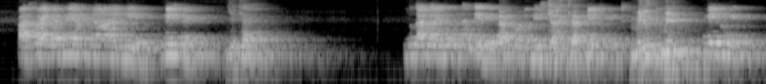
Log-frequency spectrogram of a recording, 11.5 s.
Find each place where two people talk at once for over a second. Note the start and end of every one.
none

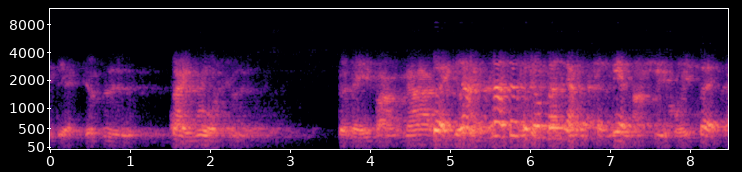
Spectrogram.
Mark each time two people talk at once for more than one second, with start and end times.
4.8-7.4

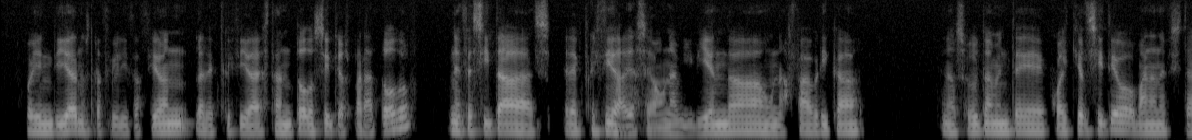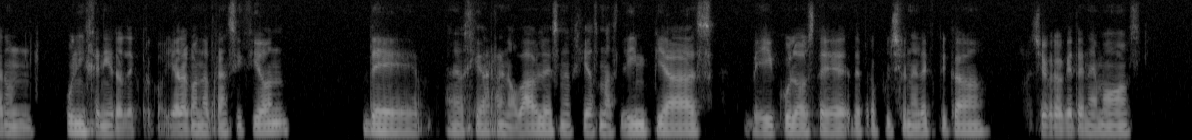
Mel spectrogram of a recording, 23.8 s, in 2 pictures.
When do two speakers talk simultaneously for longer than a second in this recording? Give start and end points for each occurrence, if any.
none

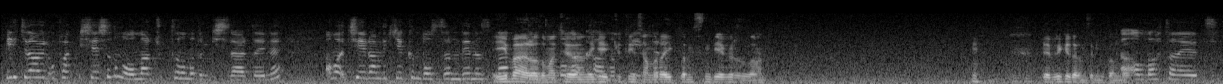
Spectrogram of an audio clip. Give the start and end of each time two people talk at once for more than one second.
4.9-6.7

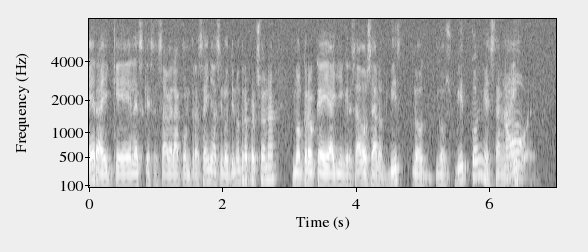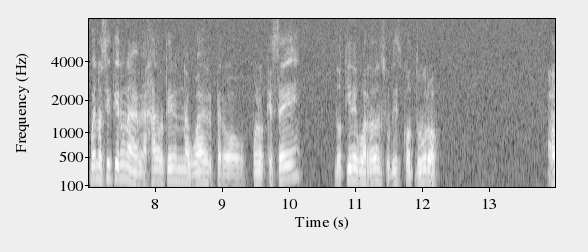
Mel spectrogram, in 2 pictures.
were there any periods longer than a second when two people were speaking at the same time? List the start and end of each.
none

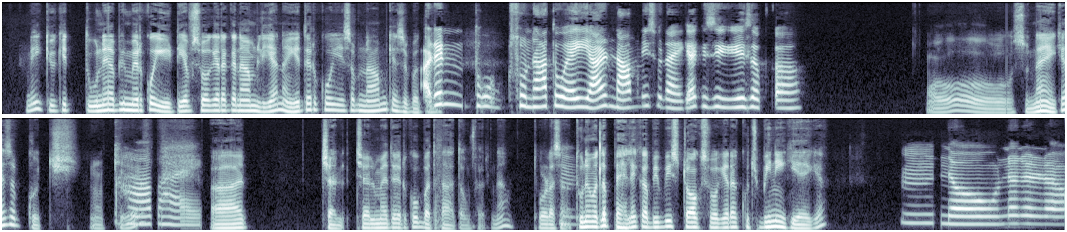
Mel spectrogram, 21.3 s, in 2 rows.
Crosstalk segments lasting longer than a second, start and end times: none

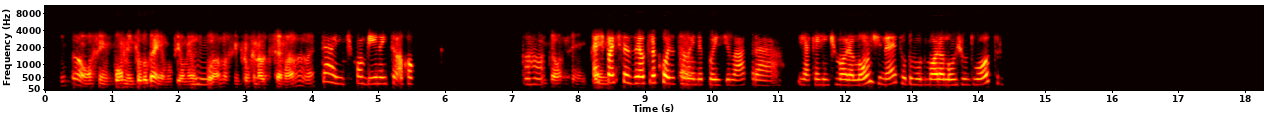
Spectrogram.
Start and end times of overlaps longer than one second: none

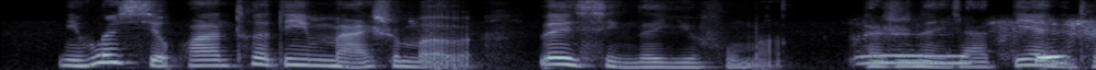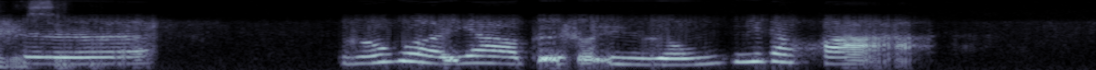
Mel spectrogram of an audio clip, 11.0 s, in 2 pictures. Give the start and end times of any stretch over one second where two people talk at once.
4.3-6.0

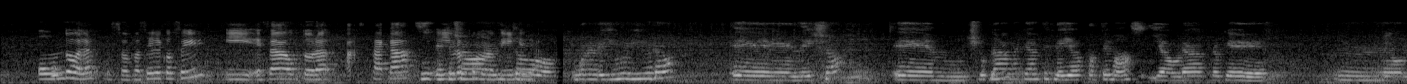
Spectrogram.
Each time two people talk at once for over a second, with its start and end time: 4.2-5.4

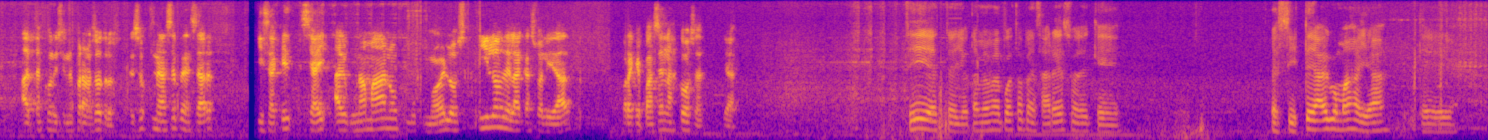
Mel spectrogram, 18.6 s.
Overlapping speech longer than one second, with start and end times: none

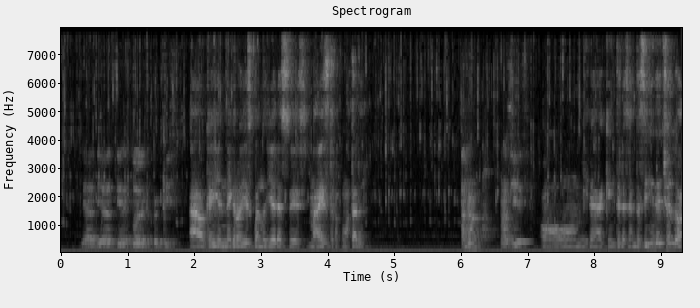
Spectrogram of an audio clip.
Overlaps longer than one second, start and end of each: none

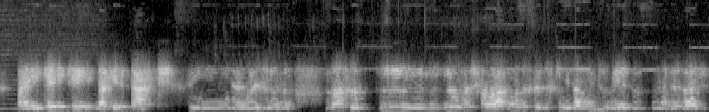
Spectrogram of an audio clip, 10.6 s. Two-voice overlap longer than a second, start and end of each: none

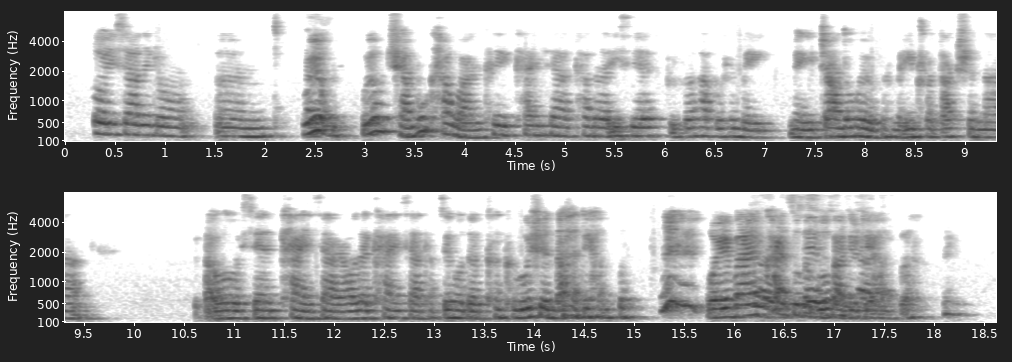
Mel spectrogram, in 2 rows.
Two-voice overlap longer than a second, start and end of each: 16.2-17.6

